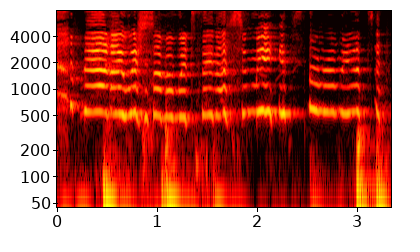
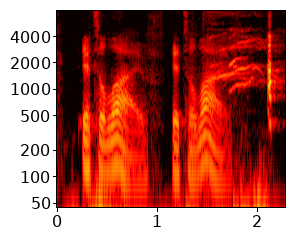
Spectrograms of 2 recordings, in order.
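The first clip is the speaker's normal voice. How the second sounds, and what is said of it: Put-on Russian accent. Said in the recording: “In a Russian accent. ... In Russian?”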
